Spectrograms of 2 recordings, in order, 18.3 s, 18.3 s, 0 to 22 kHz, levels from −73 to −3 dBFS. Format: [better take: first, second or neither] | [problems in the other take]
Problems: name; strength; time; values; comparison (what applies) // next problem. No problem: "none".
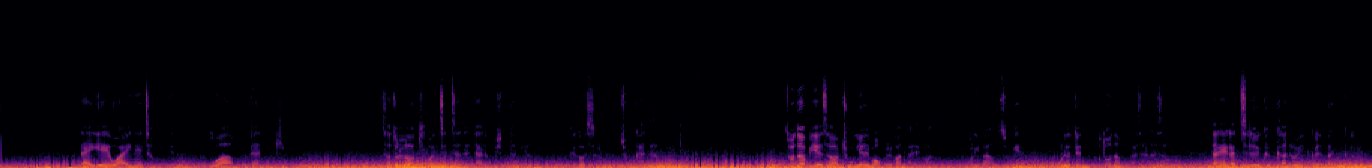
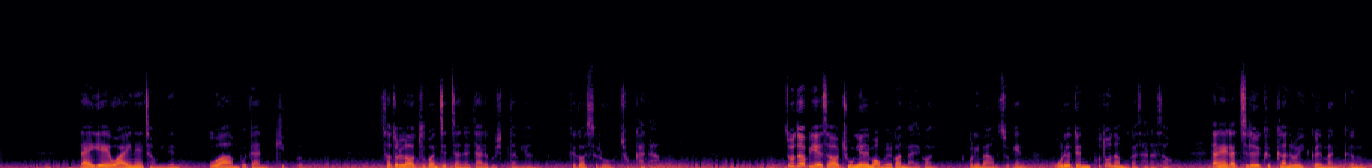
second | wind noise on the microphone; heavy; as loud as the speech; occasional gusts in the second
